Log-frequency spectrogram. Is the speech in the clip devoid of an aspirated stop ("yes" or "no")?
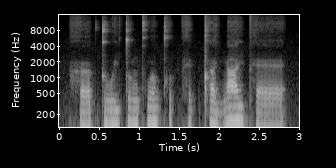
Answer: no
